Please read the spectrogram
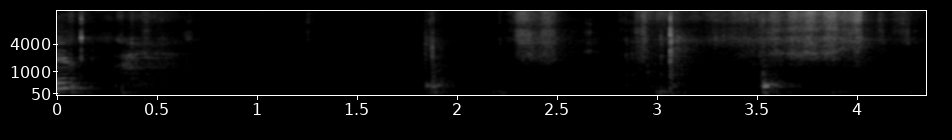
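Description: Trading cards being handled and set down on a playmat: a few short, soft taps and rustles from about two seconds in, after a near-silent pause.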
